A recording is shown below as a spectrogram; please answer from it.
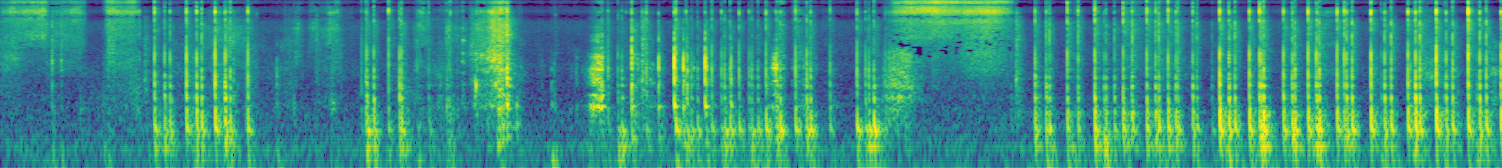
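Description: Long nails tap rapidly on the front board of a solid hardcover book with a floral printed cloth-paper case, its dust jacket removed. The taps are dry, quick clicks with almost no ring and a low-mid body, sometimes running into scratchy bursts. A brief steady rustle sounds partway through.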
